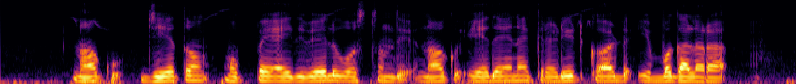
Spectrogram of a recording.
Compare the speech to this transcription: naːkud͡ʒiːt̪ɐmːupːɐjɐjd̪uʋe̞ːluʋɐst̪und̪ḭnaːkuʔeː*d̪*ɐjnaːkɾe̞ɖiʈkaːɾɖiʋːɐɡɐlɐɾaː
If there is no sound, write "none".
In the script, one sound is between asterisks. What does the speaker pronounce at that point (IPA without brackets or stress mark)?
d̪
